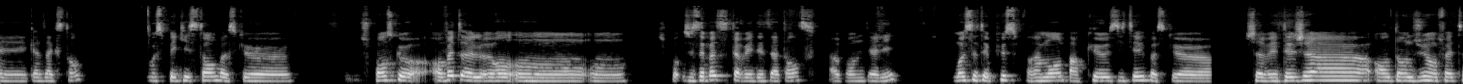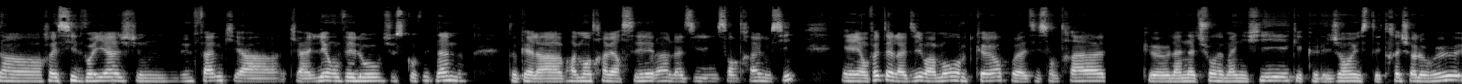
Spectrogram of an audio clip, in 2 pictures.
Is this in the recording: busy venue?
no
